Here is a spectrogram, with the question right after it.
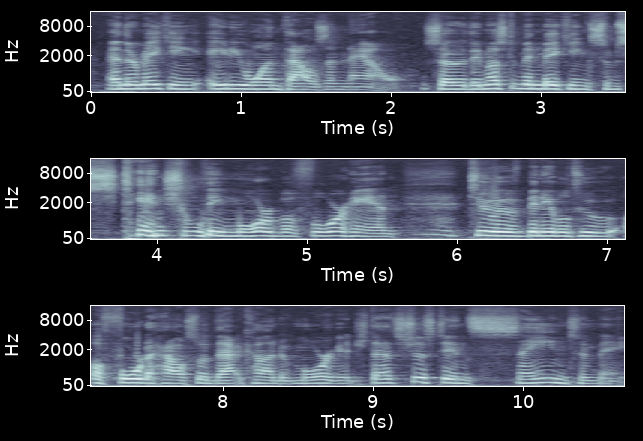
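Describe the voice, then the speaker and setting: This man speaks with a Southern US accent at a moderate pace. His pitch is fairly high and his intonation fairly even. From US South. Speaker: personal finance YouTuber. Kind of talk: reaction commentary. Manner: casual, conversational.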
